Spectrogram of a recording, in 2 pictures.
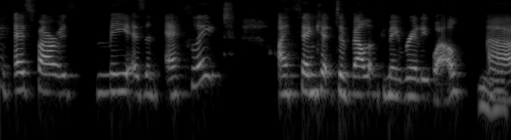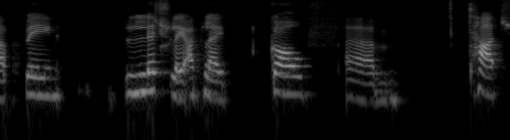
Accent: New Zealand; moved away as an adult; now in United Kingdom; growing up in New Zealand

